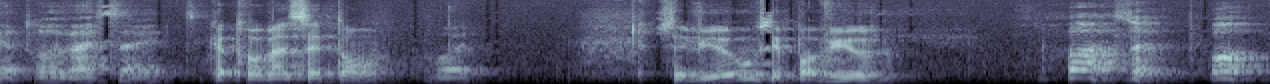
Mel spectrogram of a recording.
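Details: Elderly woman speaking French; speech.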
